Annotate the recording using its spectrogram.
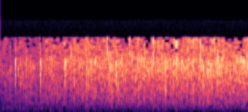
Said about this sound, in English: You can clap for that.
